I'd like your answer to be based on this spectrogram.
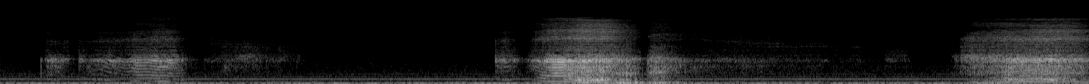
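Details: Snoring during sleep recorded with the SnoreLab snoring app: loud, rough snores recurring with breathing, about three snoring breaths in eleven seconds.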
